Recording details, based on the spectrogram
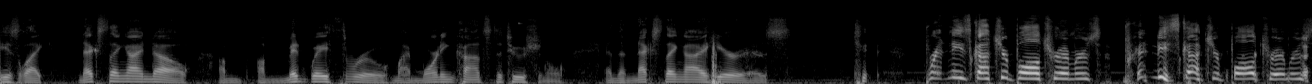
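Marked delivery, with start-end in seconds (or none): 9.2-13.1 alarmed shriek, very high and very loud. Retelling a boy running down the hallway, imitating a boy screaming. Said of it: "screaming at the top of his lung".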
